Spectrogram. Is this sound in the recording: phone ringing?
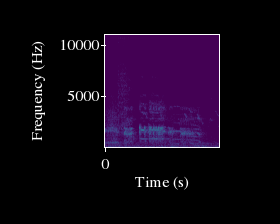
no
